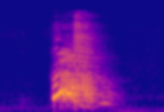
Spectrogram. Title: stifles nose blows and strong wet sneezes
